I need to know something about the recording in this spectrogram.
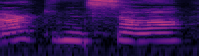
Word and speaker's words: Arkansas: end of Kansas but Arkansas is is spiled like Kansas but with an arc in the front and you don't say the S I don't understand what's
